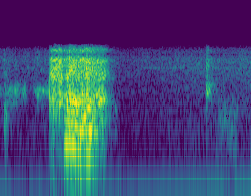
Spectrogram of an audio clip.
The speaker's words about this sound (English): Excuse me one moment. I'm going to blow my nose.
